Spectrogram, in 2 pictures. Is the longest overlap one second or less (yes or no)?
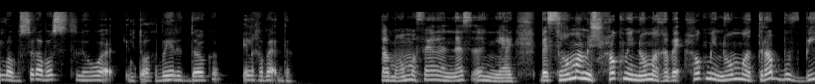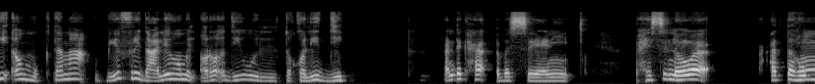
yes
